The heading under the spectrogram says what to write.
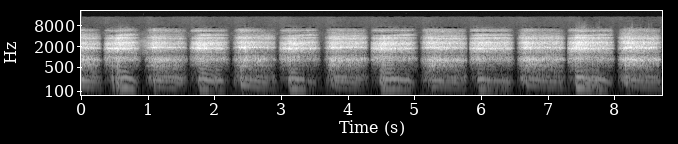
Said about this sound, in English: Hello, it's me, the heavy breather from every horror film you've ever seen. You know me, first I terrorize my victim by the telephone.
